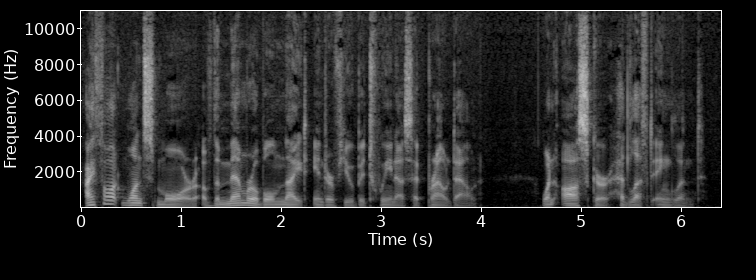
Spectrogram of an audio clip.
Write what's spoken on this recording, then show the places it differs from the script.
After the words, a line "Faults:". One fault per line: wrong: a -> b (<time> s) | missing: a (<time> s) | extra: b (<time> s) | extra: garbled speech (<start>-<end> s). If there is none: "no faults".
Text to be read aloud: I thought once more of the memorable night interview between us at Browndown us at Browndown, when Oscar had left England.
I thought once more of the memorable night interview between us at Browndown, when Oscar had left England.
Faults:
missing: us at Browndown (4.0 s)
